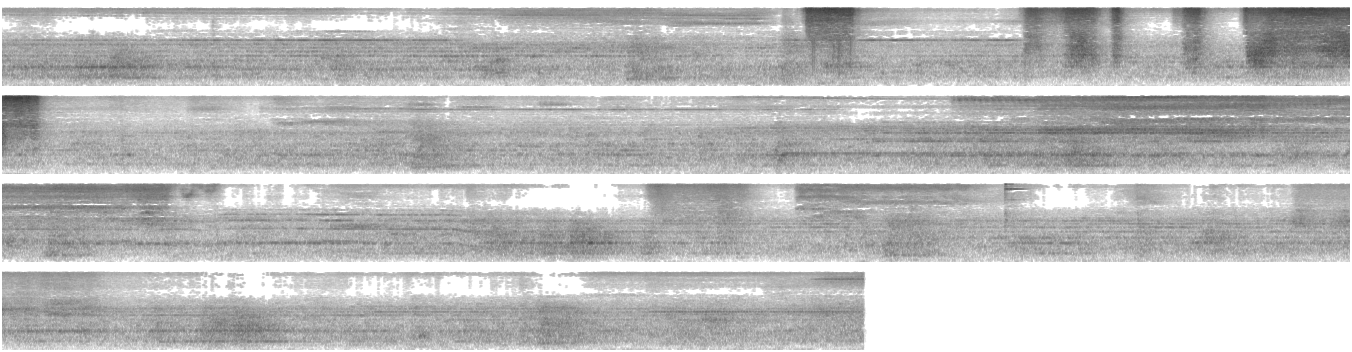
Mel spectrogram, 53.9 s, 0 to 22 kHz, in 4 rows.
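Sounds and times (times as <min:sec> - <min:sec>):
machinery hissing: 0:05.1 - 0:08.7, 0:33.4 - 0:37.0
loud hissing bursts: 0:10.2 - 0:13.9.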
